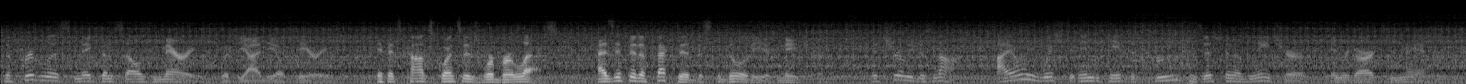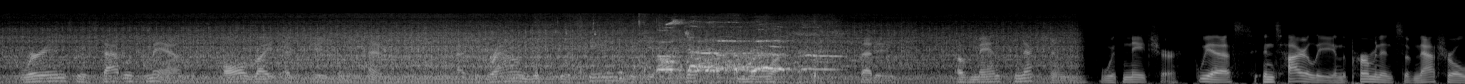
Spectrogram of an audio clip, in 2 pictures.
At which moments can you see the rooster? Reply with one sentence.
The rooster can be heard from 20.0 to 23.1 s.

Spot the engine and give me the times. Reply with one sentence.
The engine can be heard from 0.0 to 25.5 s.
